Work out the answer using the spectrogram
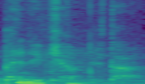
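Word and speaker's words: Phoenicia: 바로 헬라 그대로 하면은 포이니케입니다. 영어식 발음으로 페니케아입니다.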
